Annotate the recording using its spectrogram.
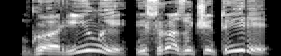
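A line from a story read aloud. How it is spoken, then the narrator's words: Delighted exclamation. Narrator (Russian): вновь обрадованно воскликнул Копов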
